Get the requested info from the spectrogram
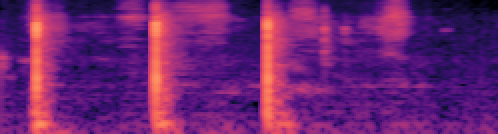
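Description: A hand slapping three times, sharp and evenly spaced about half a second apart.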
